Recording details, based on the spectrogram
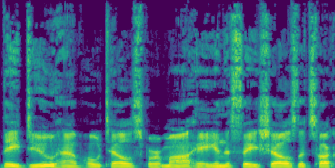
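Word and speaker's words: Mahé: And you mentioned the main island it's Mahe, right? That's how you pronounce it? Yes. And you have these two ones that you have all the infrastructure. So Mahe, which is the biggest one, and the one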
